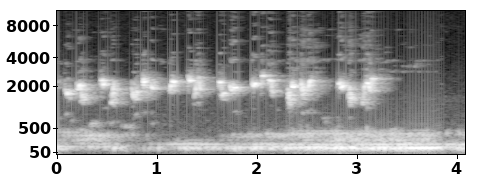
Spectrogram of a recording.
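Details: Female sooty-headed bulbul, described as in heat, calling the male: a string of short, warbled chirps that rise then fall, given in quick succession over a persistent low droning hum.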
